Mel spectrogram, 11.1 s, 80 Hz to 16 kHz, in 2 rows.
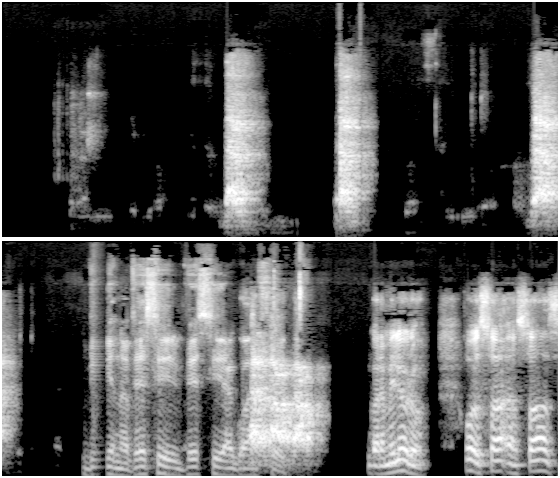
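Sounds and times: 
faint small noises: 0.4s - 9.2s
speech: 2.1s - 2.7s, 6.4s - 11.1s
dog barking: 2.2s - 2.7s, 3.3s - 3.8s, 5.2s - 5.8s, 8.0s - 8.9s.

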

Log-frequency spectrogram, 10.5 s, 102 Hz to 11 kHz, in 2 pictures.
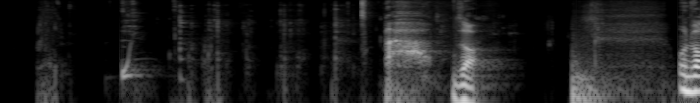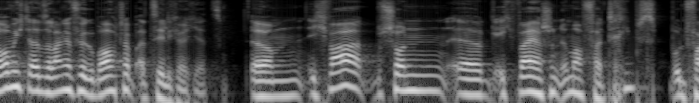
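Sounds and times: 
person sipping and swallowing a drink: 0.3s - 5.0s
speech: 3.4s - 3.7s, 5.1s - 10.4s.

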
